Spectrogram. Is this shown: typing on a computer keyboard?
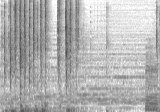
yes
